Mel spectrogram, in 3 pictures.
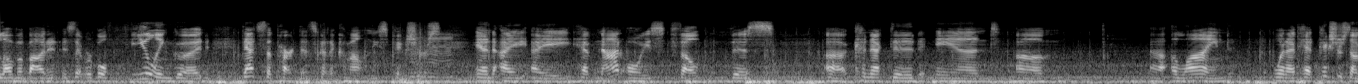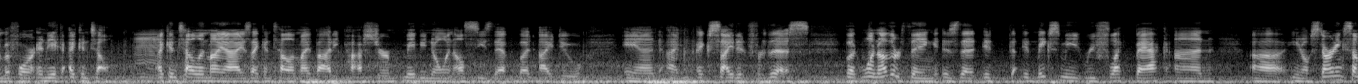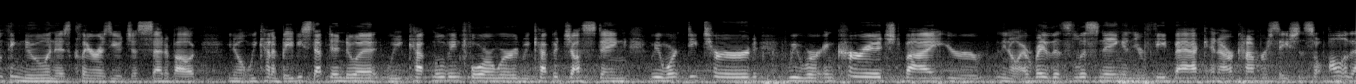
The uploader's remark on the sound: A snippet of their conversation in the car. On location in a vehicle, en route to their first Joyful Rebels photo shoot.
